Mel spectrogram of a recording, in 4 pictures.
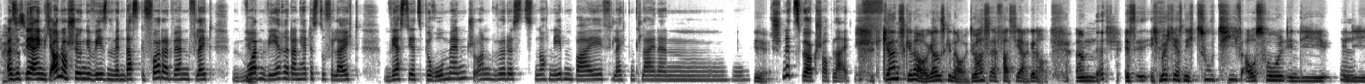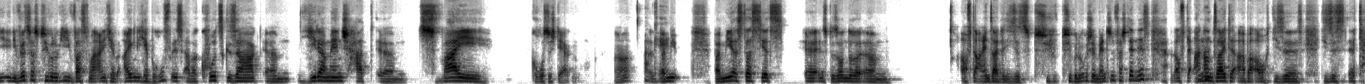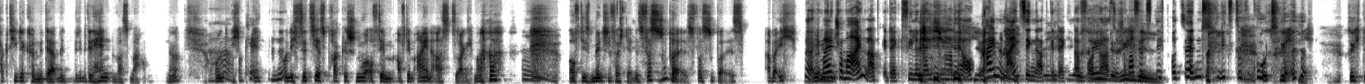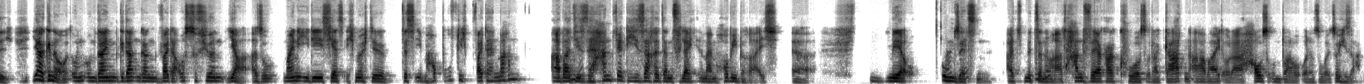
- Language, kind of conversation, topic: German, podcast, Was ist die wichtigste Lektion, die du deinem jüngeren Ich mitgeben würdest?
- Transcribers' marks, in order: other background noise; tapping; drawn out: "kleinen"; chuckle; laughing while speaking: "mal"; chuckle; laugh; laughing while speaking: "Ja"; chuckle; laughing while speaking: "liegst doch gut"; laugh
